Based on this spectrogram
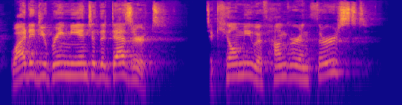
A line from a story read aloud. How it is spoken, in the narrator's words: he called out to God, saying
